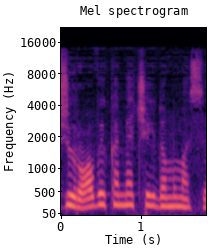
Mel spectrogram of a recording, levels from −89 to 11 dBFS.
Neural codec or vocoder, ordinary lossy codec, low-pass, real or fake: vocoder, 44.1 kHz, 128 mel bands, Pupu-Vocoder; MP3, 64 kbps; 14.4 kHz; fake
